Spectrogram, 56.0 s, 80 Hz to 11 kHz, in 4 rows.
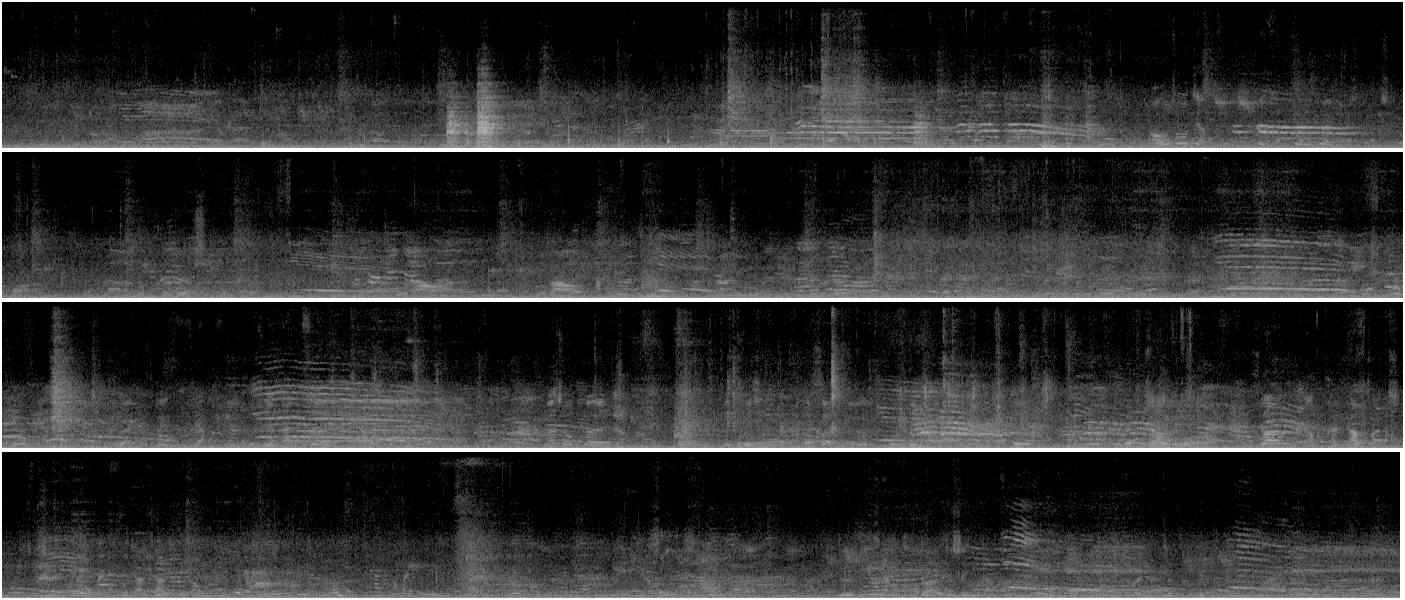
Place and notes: Ln., Sec., Keelung Rd., Da’an Dist. - In the university
In the university
22 February 2016, ~11:00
